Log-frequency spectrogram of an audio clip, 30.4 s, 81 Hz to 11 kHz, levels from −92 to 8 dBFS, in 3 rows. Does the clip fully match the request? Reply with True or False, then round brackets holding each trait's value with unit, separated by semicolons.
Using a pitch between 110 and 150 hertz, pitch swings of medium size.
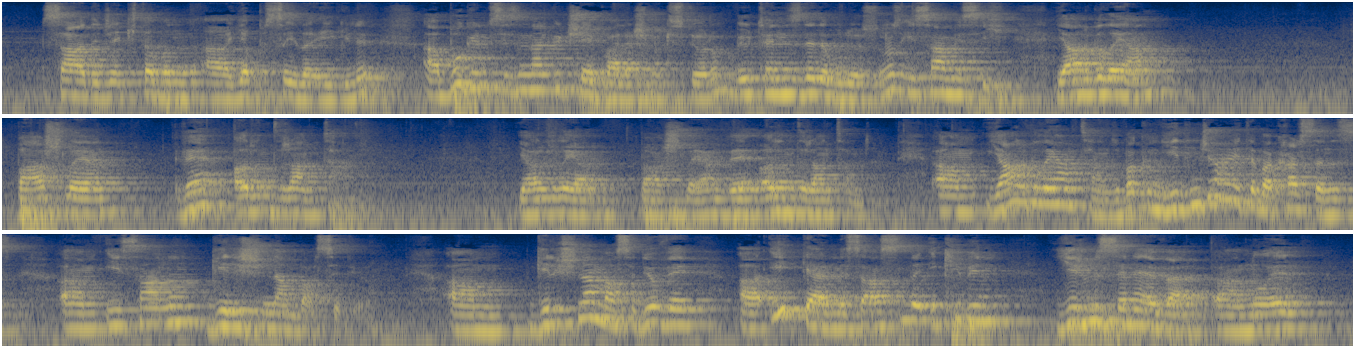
False (170 Hz; 4.9 semitones)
